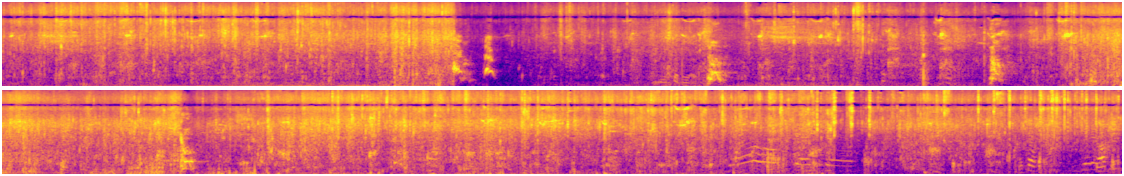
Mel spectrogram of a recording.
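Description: Several dogs barking and splashing while swimming in a pool, with water sloshing throughout and a brief lull about six seconds in.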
